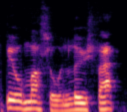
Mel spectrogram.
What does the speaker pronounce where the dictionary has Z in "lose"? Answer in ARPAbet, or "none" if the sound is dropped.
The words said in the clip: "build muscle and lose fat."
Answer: none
